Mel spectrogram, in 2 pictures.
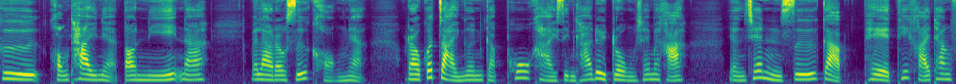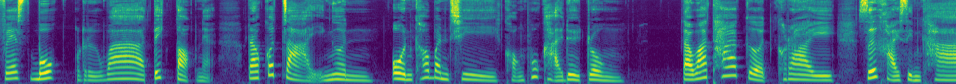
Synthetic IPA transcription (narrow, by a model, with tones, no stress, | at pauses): kʰɯː˧kʰɔː˩˦ŋt̪ʰa˧jni˥˩ɐt̪ɔː˧nːiː˦˥na˦˥ | weː˧laː˧ɾa˧wsɯː˦˥kʰɔː˩˦ŋni˥˩ɐ | ɾa˧wkɔː˥˩t͡ɕaː˨˩jŋɤ˧nka˨˩pʰːuː˥˩kʰaː˨˩˦jsi˩˦nkʰaː˦˥doː˧jt̪ɾo˧ŋt͡ɕʰa˥˩jma˦˥jkʰa˦˥ | jaː˨˩ŋt͡ɕʰe˥˩nsɯː˦˥ka˨˩pʰːeː˨˩t̪ʰːiː˥˩kʰaː˨˩˦jt̪ʰaː˧ŋfeː˦˥sbu˦˥k̚ɾɯː˩˦waː˥˩t̪i˦˥k̚t̪ɔ˨˩k̚ni˥˩ɐ | ɾa˧wkɔː˥˩t͡ɕaː˨˩jŋɤ˧nʔoː˧nkʰa˥˩wba˧nt͡ɕʰiː˧kʰɔː˩˦ŋpʰuː˥˩kʰaː˩˦jdoː˧jt̪ɾo˧ŋ | t̪ɛː˨˩waː˥˩t̪ʰaː˥˩kɤː˨˩t̪̚kʰɾa˧jsɯː˦˥kʰaː˩˦jsi˩˦nkʰaː˦˥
